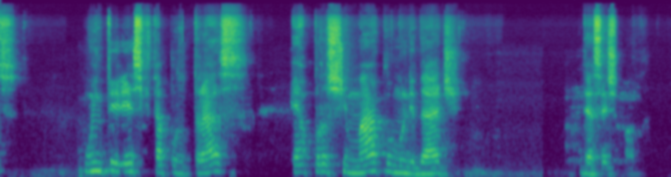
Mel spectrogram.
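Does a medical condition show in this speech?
No.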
